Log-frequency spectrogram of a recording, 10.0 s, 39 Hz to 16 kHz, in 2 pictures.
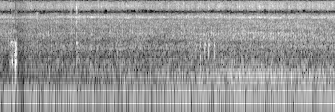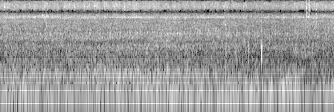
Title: BMW E34 520i Touring Motorgeräusch beim kalt Start danach Raucht er weiße Wolke aus dem Auspuff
